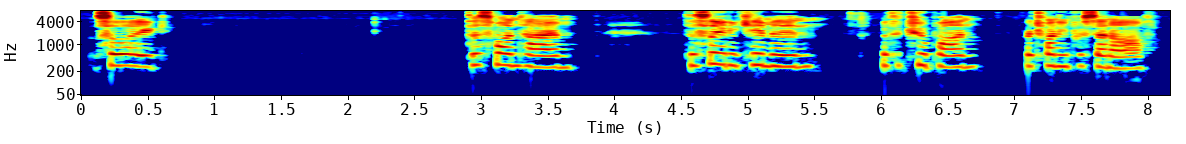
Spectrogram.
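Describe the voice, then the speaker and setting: A woman's voice: high voice, dull audio. Young woman griping through casual stories. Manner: animated exasperated griping with sarcastic asides and mild swearing. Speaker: storytelling vlogger. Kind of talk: casual anecdote vlog, chatty.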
